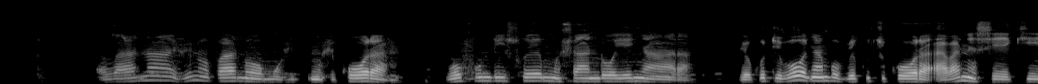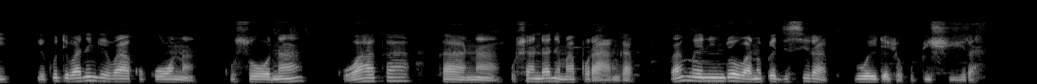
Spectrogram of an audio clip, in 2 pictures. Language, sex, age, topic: Ndau, female, 36-49, education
